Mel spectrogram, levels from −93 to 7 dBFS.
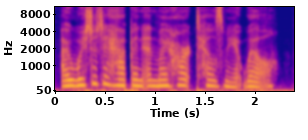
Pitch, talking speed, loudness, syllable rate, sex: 220 Hz, 300 wpm, -16 LUFS, 6.2 syllables/s, female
